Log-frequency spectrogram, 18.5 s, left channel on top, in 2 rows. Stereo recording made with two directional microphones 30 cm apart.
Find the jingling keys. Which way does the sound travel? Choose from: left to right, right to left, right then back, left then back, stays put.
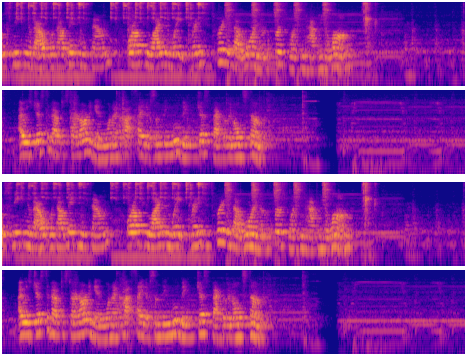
left to right.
